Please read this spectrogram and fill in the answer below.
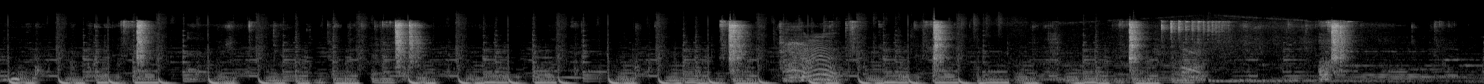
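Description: Plastic Connect 4 discs clacking as they are dropped into the grid, about six sharp clacks a couple of seconds apart, over background music.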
